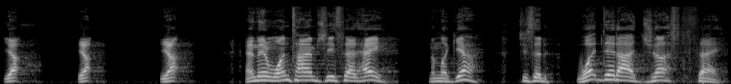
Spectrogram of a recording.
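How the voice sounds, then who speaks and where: A man's voice: fairly high pitch, expressive, measured pace, long pauses, fairly bright tone. A middle-aged man with a lisp, preaching on a church stage and telling self-deprecating stories with acted-out dialogue. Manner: walks and gestures while preaching. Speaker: pastor. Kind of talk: humorous sermon.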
